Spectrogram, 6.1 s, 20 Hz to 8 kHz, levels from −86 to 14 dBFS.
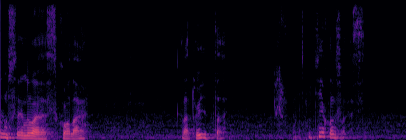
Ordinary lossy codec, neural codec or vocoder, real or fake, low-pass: none; codec, 16 kHz, 16 kbps, FreqCodec, larger model; fake; none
